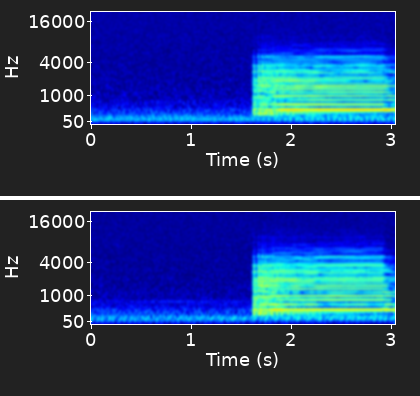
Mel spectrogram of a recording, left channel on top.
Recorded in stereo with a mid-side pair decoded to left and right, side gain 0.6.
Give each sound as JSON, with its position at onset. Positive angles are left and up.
{"t": 1.6, "sound": "a violin", "azimuth_deg": -25, "distance_m": 1.7}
